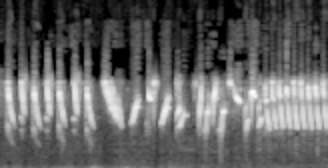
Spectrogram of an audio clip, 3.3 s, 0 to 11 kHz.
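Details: European goldfinch of the Algerian type, recorded in Moknine in 2022, sings a rapid, dense twittering run of high, bright notes, with quick chirps and buzzy trills tumbling over one another at several notes per second.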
